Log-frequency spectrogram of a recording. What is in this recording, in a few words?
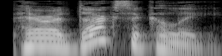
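"paradoxically", British English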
